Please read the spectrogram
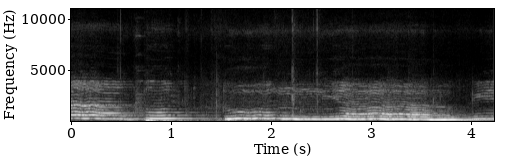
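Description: A man chanting an unaccompanied Islamic devotional text into a microphone, in long, wavering held notes, with a short pause for breath about a second in.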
